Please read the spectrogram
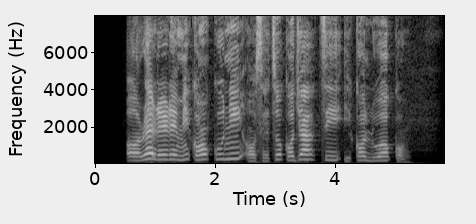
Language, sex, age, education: Yoruba, female, 30-45, tertiary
